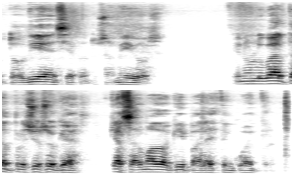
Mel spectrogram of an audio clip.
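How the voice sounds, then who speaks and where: A man with an Argentine accent speaks at a moderate pace and medium pitch, in a dark, mellow tone. His pitch varies in an ordinary way, while his loudness swings widely. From Argentina, Buenos Aires. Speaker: life and business coach. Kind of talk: interview.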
